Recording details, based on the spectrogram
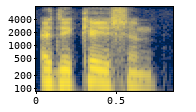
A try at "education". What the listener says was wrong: So the one small thing, just with the word education, it's got a j sound. Education.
